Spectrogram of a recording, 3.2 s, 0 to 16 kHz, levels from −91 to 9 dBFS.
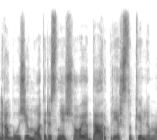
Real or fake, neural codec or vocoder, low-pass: fake; codec, 44.1 kHz, 3.4 kbps, Pupu-Codec; 14.4 kHz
